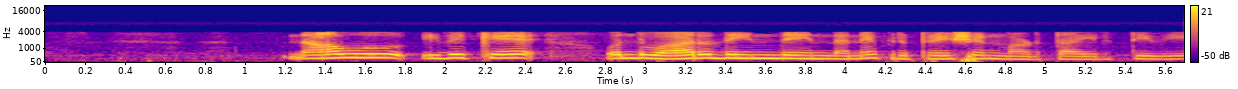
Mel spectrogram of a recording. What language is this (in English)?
Kannada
